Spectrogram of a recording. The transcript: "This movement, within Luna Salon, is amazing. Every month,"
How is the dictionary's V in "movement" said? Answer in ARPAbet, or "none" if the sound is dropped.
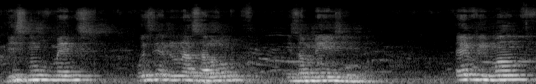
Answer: V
